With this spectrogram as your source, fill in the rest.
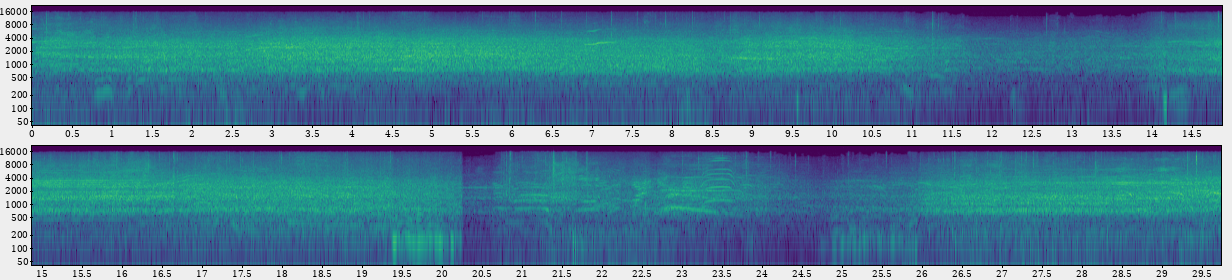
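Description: A large stadium crowd cheers and roars loudly outdoors.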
